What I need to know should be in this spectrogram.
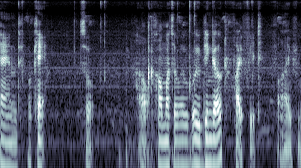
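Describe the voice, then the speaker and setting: Soft-spoken and at a very slow pace, a man talks with long, frequent pauses over noticeable background noise. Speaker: CAD tutorial instructor. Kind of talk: tutorial.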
